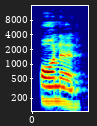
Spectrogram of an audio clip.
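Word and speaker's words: honour: compete compete सम्मानित करना ऑनर ऑनर ऑनर में एच साइलेंट होता है गायब होना डिसअपीयर्ड इनफेक्ट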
